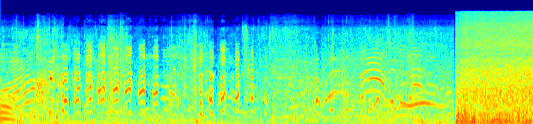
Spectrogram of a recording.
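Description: A woman laughs and talks excitedly up close.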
